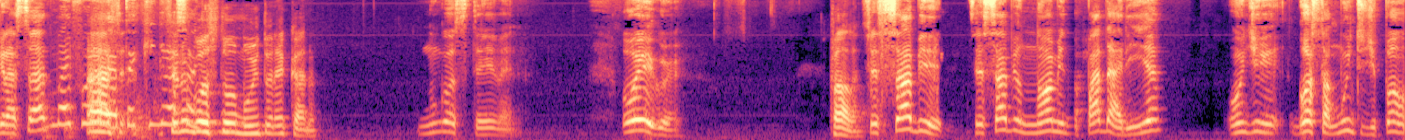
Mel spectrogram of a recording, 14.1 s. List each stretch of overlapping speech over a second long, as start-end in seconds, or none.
0.9-2.4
